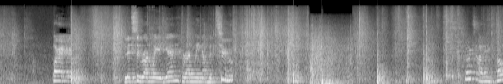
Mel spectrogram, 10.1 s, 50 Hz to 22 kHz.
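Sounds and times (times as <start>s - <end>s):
plastic bag crinkling and tearing: 4.6s - 6.2s.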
